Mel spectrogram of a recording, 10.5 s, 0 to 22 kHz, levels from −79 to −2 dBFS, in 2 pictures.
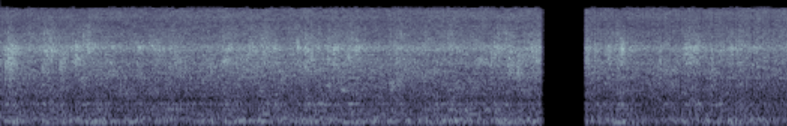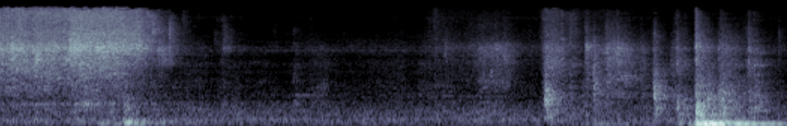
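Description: A clip of everyday sounds. At 3.60 s the audio cuts to silence for about 284 ms, a playback stall. It resumes at 3.90 s. The likely cause is a player starved of data or a blocked audio thread. From 3.90 s to 5.78 s comes time-compressed catch-up. The sound runs about 1.15 times fast at its normal pitch. The player is trimming its backlog by cutting small pieces and cross-fading the joins. At 8.50 s a corrupt frame is decoded. A single damaged compressed frame was played despite flipped bits. Its misread values put energy at wrong frequencies, giving a brief error peaking around -30 dBFS.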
